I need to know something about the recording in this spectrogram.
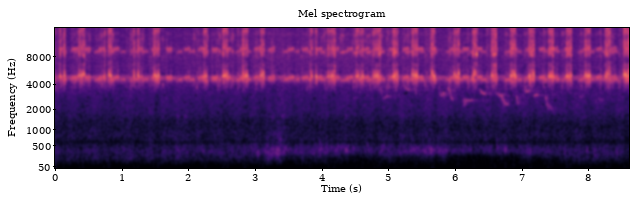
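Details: Grasshoppers in a flowery meadow on the prairie, shrill high chirps pulsing in rapid regular bursts throughout, with faint twittering bird notes sliding in the middle range near the end.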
